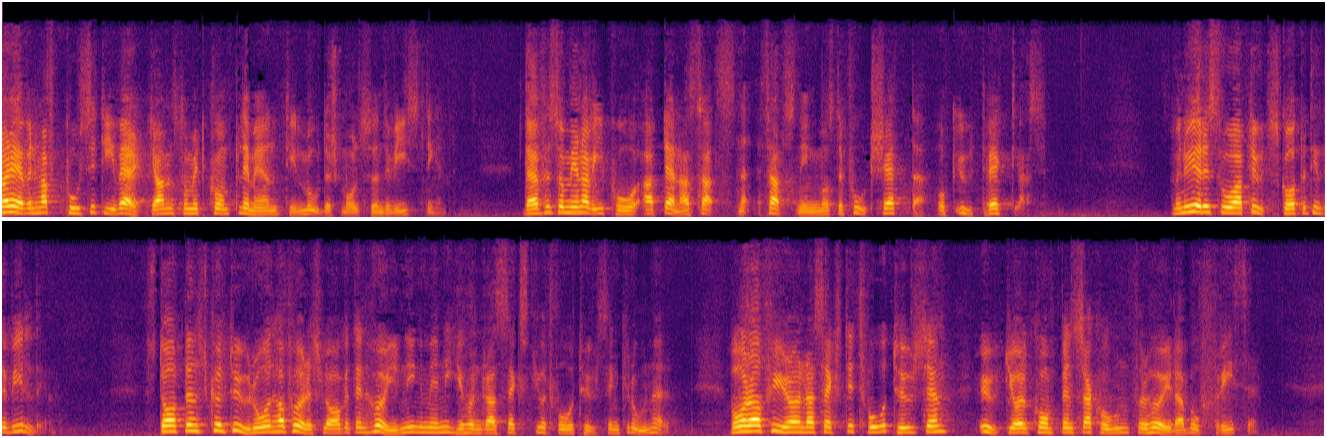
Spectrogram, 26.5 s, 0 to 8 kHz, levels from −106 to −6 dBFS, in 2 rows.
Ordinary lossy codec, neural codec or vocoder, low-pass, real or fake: AAC, 32 kbps; codec, 16 kHz, 1 kbps, X-Codec, WavLM features, trained on Multilingual LibriSpeech; 7.2 kHz; fake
